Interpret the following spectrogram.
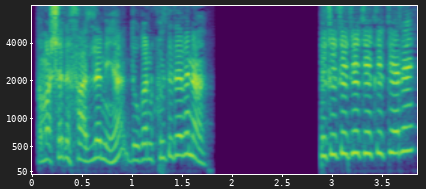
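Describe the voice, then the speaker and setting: Woman doing a shrill scheming villainess. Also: lively intonation, very fast, no room sound, clean studio sound. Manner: sneering, bossy, cursing. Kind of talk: cartoon voice acting.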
